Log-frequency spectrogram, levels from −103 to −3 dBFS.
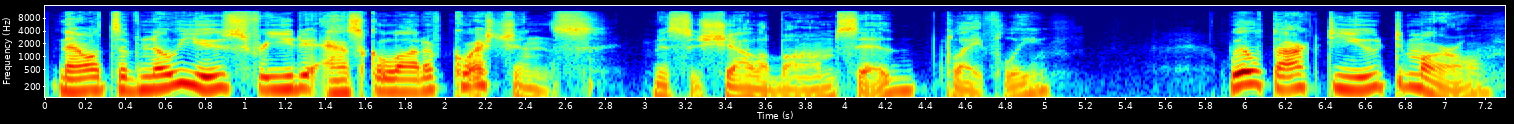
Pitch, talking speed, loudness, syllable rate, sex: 135 Hz, 190 wpm, -21 LUFS, 5.2 syllables/s, male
